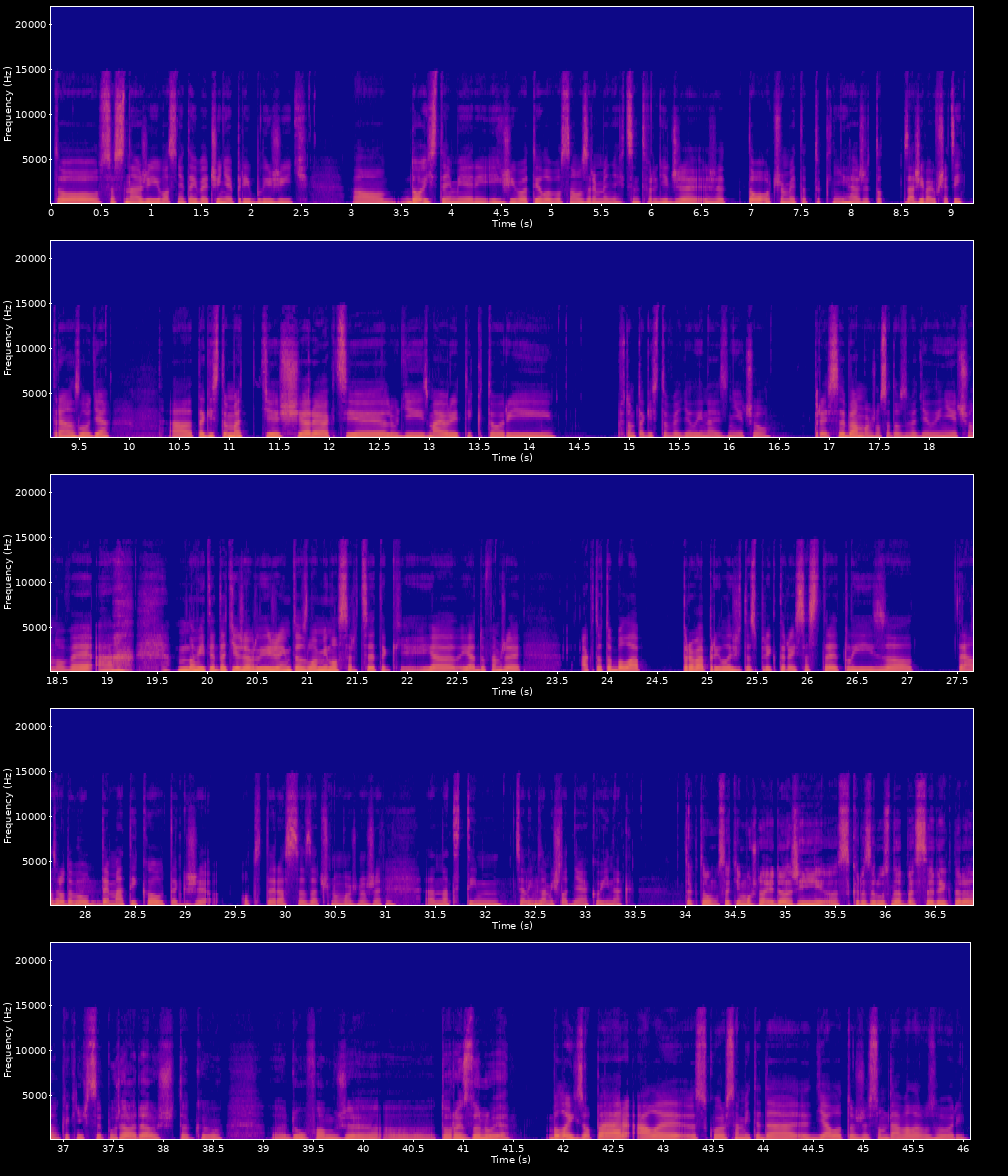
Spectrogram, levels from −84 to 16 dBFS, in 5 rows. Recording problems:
uneven, jittery; strongly; from 1 to 37 s

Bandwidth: 14.5 kHz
